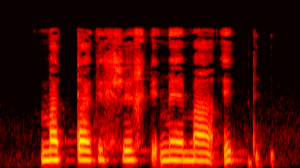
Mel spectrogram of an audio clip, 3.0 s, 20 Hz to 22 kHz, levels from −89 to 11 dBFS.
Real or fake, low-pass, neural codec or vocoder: real; 10.8 kHz; none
